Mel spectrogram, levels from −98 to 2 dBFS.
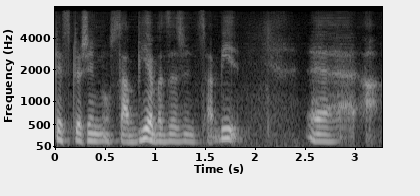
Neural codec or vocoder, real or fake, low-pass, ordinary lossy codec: codec, 16 kHz, 0.7 kbps, FocalCodec; fake; 7.2 kHz; none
